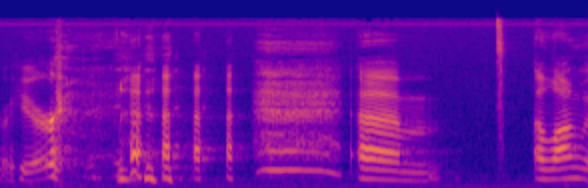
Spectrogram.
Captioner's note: laughing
